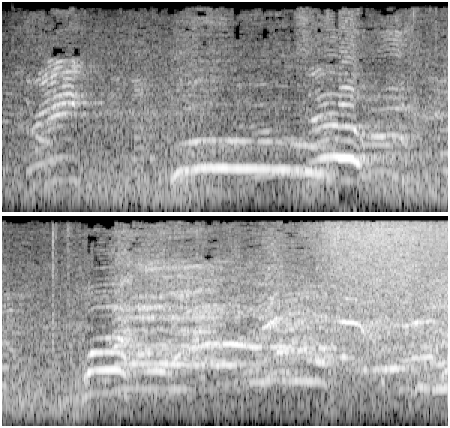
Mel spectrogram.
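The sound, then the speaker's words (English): A bucket of ice water is dumped out over someone in an ice bucket challenge, a heavy, sloshing splash that keeps spattering for several seconds, while voices cry out and exclaim over it. “The only thing that would make this better is if I had a big bucket of ice water dumped on my head right now.”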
